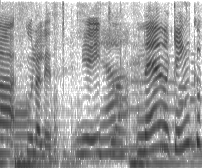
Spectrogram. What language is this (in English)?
Icelandic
